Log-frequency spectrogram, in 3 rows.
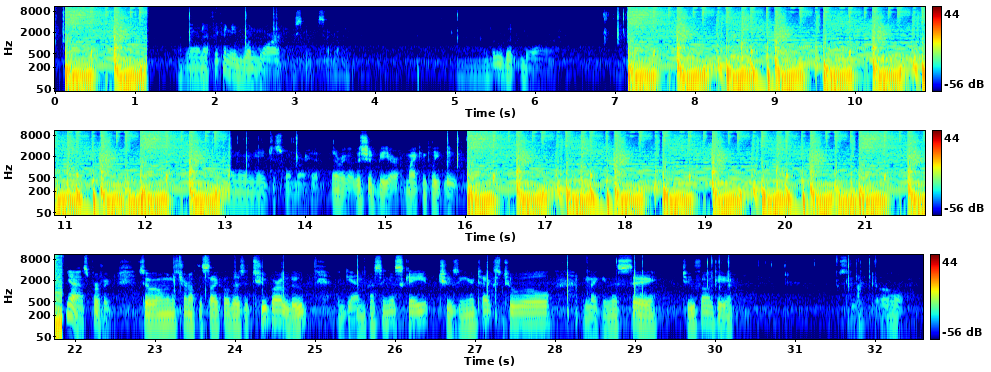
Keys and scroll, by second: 1.8 shift+Right, 5.9 shift+Right, 13.4 shift+Right, 23.3 c, 25.5 Escape, 30.0 super+a.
